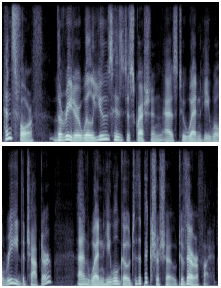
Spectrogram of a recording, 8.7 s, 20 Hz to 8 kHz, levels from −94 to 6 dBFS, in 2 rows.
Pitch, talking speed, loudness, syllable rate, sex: 145 Hz, 185 wpm, -19 LUFS, 4.8 syllables/s, male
